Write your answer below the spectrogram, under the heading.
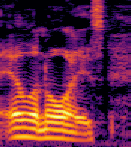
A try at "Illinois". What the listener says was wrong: Did you just say Illinois? Did you actually pronounce the S at the end of Illinois?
